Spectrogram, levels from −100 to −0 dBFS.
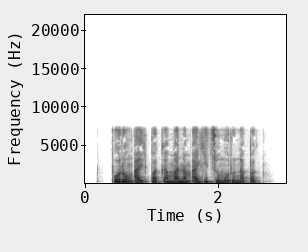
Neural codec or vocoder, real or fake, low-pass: vocoder, 44.1 kHz, 128 mel bands every 256 samples, BigVGAN v2; fake; 7.2 kHz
